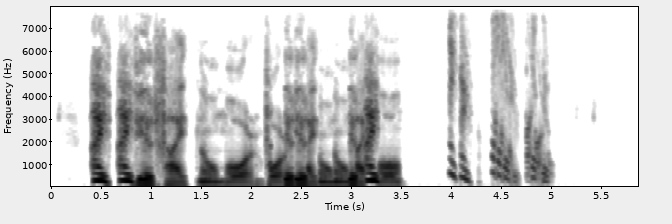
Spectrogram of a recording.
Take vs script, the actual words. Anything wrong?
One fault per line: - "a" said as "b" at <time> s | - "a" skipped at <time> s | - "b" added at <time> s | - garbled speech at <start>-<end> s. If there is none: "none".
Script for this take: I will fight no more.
- "I" added at 0.7 s
- garbled speech at 2.1-3.5 s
